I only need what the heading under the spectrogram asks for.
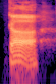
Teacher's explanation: Again, put your fingers in front of your lips, and you want to feel, when I say this da, I shouldn't feel breath coming out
